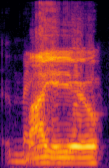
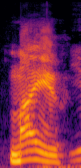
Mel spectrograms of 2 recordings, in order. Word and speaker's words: Mayu: I my oosi is May because Mayu that's fine Australian you can't even say her name right May whatever Mayon and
